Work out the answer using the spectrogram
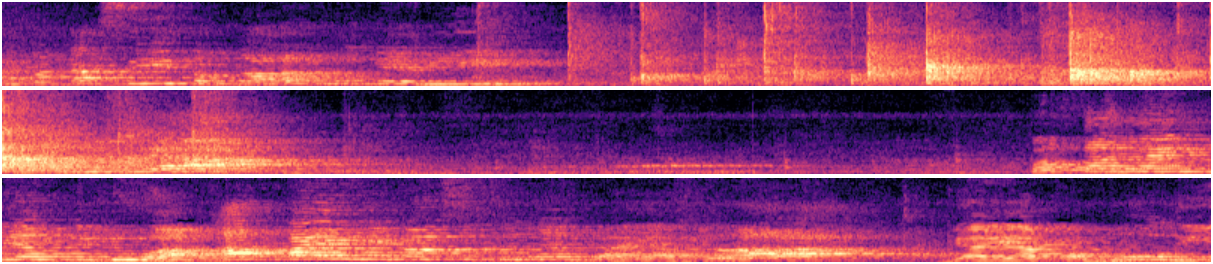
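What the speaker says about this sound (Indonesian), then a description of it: "Terima kasih, tepuk tangan untuk Gaby." A classroom of students claps for a classmate, a short burst of sharp, rapid hand claps lasting a couple of seconds, set between stretches of a teacher talking.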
